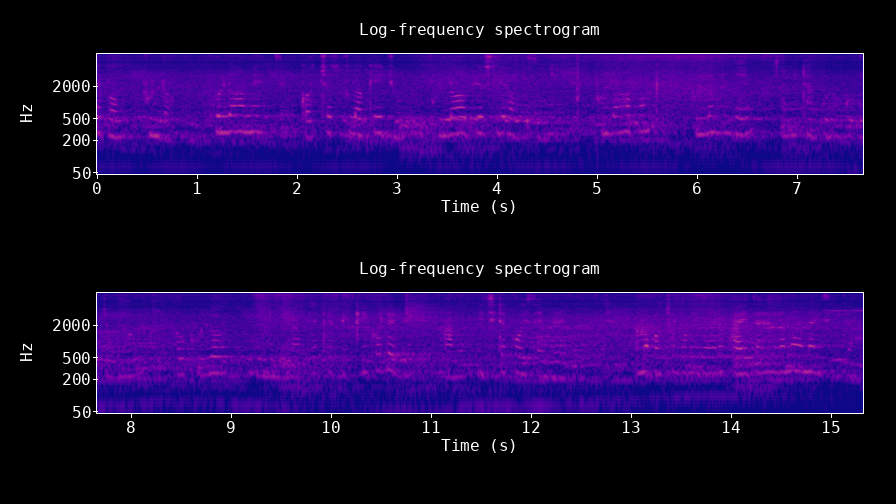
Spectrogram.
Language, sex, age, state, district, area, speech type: Odia, female, 18-30, Odisha, Rayagada, rural, spontaneous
